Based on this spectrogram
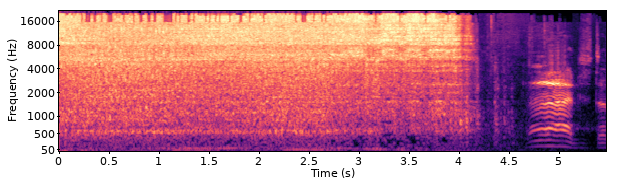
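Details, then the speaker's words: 1953 Oldsmobile Rocket Super 88 barn-find, throttle pushed at the carburetor after accelerator pump adjustment: loud running roar cuts out abruptly into near silence. Stalls when throttle is opened; owner suspects the carburetor and may replace it. "like it [Applause] so weird just you see just die I really think it's a carburetor problem"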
